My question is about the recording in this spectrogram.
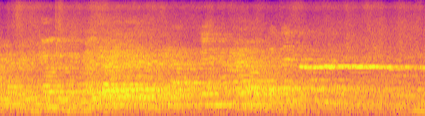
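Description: Indistinct voices of people talking in a large hall. About three seconds in, a steady high whistle-like tone starts and holds without changing pitch.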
